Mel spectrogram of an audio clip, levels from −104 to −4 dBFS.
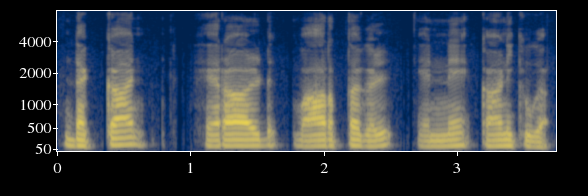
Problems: low volume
